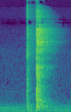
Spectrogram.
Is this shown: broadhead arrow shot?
yes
